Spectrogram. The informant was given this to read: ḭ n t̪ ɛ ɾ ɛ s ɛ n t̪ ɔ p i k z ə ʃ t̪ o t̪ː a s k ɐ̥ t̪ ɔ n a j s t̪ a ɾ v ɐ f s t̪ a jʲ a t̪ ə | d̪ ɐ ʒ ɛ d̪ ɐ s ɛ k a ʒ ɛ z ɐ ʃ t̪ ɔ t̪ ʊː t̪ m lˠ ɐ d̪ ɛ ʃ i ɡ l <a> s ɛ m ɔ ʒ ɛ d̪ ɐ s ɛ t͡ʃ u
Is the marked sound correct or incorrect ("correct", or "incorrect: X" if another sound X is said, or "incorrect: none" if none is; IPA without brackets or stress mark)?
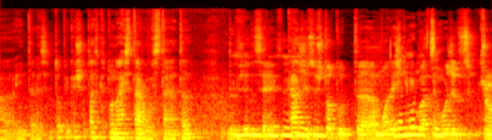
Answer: correct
